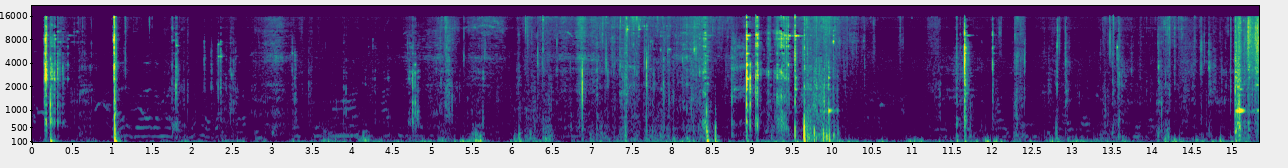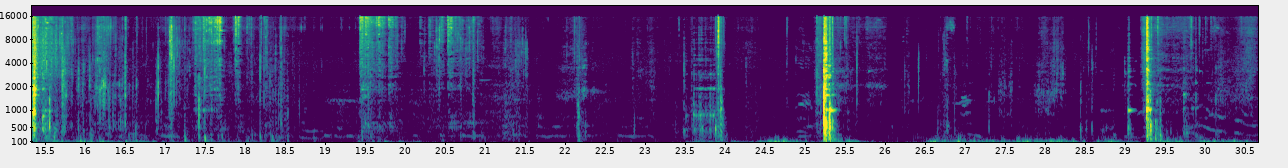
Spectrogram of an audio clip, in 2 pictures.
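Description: Stone on stone: scattered sharp knocks and clinks of a hand pick striking rocky ground and of flat rocks being moved and set onto a dry-stone wall, with a few louder single strikes and a near-silent lull midway.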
